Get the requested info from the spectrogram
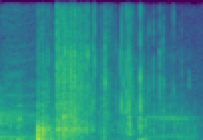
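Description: Clear plastic zip bag crinkling as it is picked up and handled, with a sharp crackle about half a second in and then a fading rustle.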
